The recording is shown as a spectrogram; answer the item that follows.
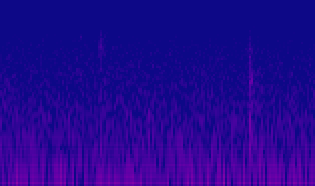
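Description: Near silence with two faint, short clicks, about three-quarters of a second in and again near the end, from plastic snack pouches being handled.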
